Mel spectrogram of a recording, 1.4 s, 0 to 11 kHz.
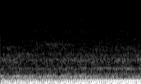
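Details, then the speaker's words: GM car with fourth-generation Bosch injectors replacing original 1989-92 GM Multec injectors: deep, even idle, steady low rumble with no stumbles or misses; crisp smooth running credited to the injectors, normal idle. "listen how crisp this car is and that's the difference in these injectors and it applies to that applies to l98 so this car has real smooth running and it's all on the injectors"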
